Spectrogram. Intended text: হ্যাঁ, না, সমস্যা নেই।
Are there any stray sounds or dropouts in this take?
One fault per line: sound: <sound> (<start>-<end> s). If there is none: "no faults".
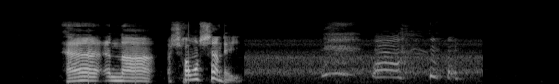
sound: laugh (3.2-4.7 s)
